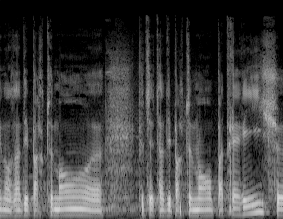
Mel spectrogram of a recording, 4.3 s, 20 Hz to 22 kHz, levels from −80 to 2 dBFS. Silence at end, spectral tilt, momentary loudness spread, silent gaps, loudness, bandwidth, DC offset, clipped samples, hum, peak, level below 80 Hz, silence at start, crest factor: 0 s; -5 dB/octave; 6 LU; none; -20 LUFS; 16.5 kHz; under 0.1%; under 0.1%; none; -4 dBFS; -60 dBFS; 0 s; 16 dB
